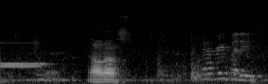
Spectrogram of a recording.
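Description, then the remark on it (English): A phone's Amber Alert emergency alert tone sounds: a steady electronic beep fades out, then a short, loud, harsh buzzing burst follows. Afterward a person speaks briefly. “That's my phone, I think.”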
